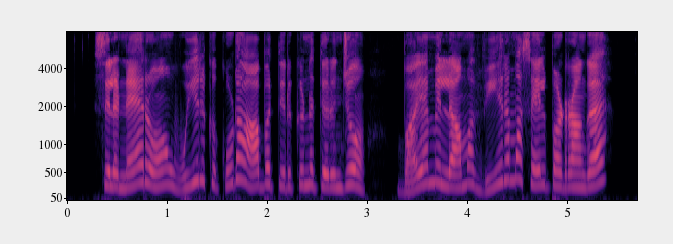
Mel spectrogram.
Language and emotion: Tamil, surprised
